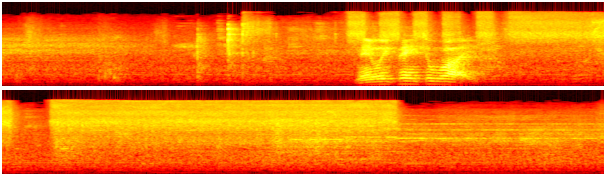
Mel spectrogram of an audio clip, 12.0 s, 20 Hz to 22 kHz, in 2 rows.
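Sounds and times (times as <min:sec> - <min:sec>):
spray gun hissing: 0:03.5 - 0:10.0.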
